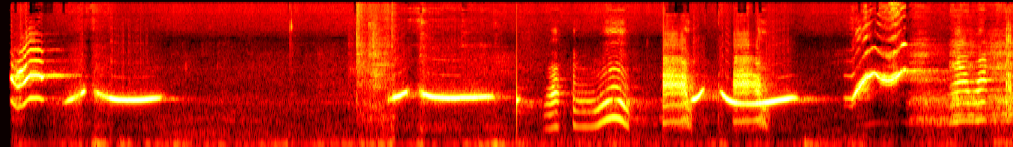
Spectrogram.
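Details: Parrot giving clear whistled calls, each swooping up then gliding down, with some short wavering notes, in irregular bursts separated by brief pauses over a low background hum.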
